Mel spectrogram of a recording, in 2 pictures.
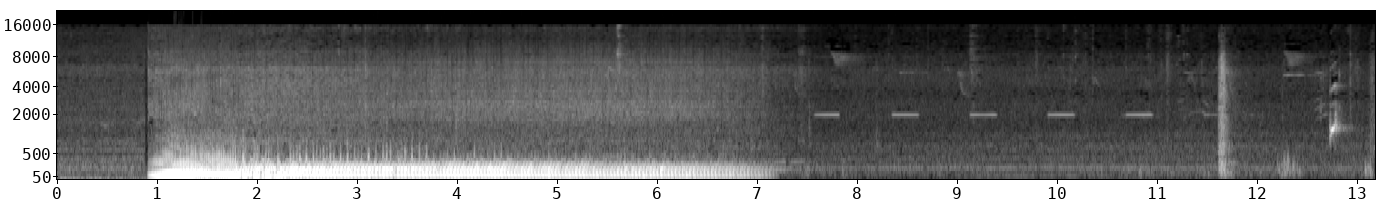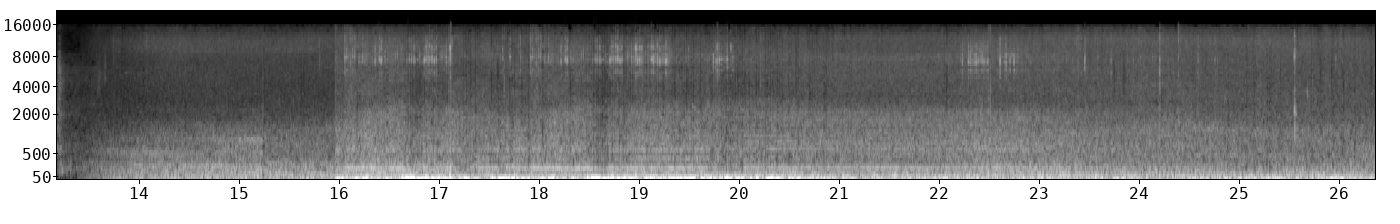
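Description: Car engine starting about a second in, its pitch rising as it revs and then running steadily until it cuts off sharply around seven seconds. A quiet stretch with a run of faint, evenly spaced beeps and a couple of clicks follows, then engine noise rises again and continues.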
